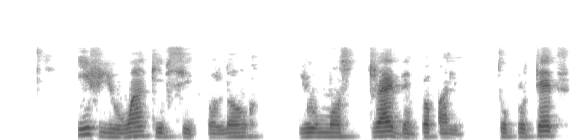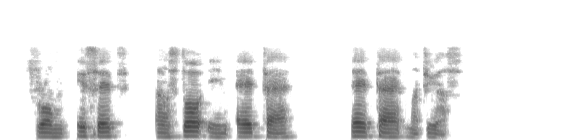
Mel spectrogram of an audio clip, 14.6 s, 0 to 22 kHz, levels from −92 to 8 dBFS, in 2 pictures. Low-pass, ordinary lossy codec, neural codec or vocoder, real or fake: 5.4 kHz; none; none; real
